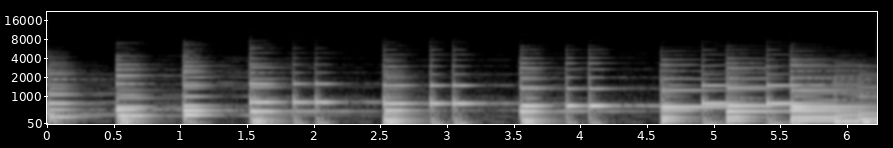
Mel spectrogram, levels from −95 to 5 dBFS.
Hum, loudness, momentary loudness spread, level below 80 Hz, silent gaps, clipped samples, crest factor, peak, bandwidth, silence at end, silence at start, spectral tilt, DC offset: none; -20 LUFS; 10 LU; -42 dBFS; none; under 0.1%; 18 dB; -2 dBFS; 6 kHz; 0 s; 0 s; -9.5 dB/octave; under 0.1%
